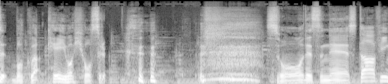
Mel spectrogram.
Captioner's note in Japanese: 息をのむ音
